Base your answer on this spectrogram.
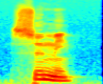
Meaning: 1. to sow (scatter seed, etc.) 2. to shake off, to lose (a pursuer) 3. to spread, to sow
- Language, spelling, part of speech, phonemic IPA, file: French, semer, verb, /sə.me/, Fr-semer.ogg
